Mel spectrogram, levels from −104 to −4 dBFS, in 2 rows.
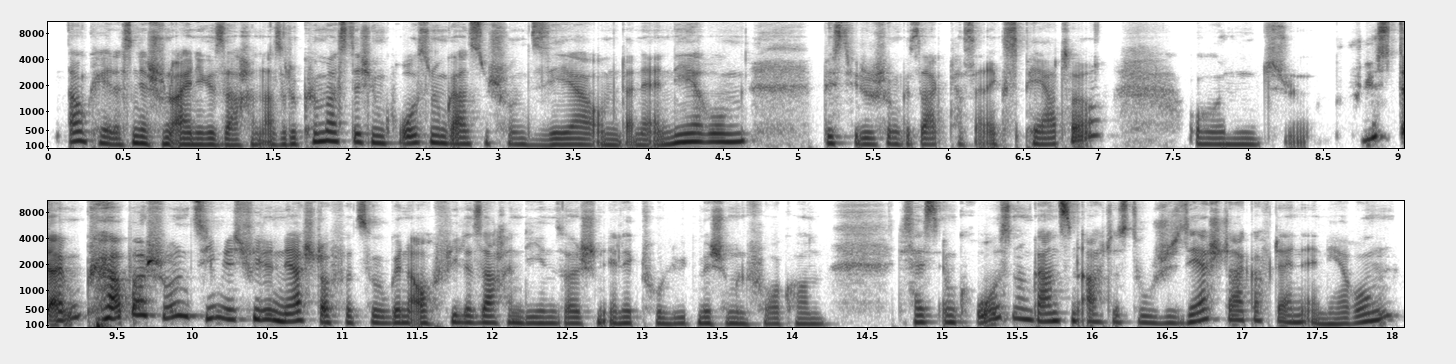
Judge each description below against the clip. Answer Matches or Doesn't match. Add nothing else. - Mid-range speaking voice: Matches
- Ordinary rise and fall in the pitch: Doesn't match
